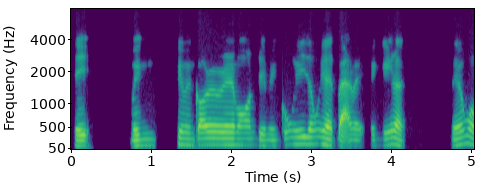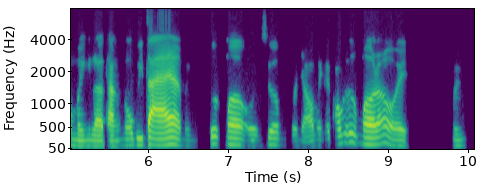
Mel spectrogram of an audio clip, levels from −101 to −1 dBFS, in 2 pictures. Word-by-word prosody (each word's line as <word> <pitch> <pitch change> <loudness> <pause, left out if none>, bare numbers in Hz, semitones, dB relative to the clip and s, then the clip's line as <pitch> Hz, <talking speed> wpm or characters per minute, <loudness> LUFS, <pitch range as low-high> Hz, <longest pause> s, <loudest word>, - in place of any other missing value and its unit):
Thì 110 0 0 0.5
mình 120 +2 -5 0.3
khi 140 - -3
mình 125 -1 -8
coi 130 +1 +1
Doraemon 130 -1 -1
thì 120 - -5
mình 115 0 -11
cũng 135 +3 -11
nghĩ 145 +1 -4
giống 145 0 -4
y 140 -2 -3
hệt 125 -2 +2
bạn - - +1
vậy. 115 - -7
Mình 115 0 -15
nghĩ 125 - -7
là - - 0 0.6
nếu 125 +4 -3
mà 155 - -4
mình 110 0 -3
là 110 -1 +4
thằng 110 -2 +3
Nobita 130 +1 +6 0.2
á, 140 -1 +8
mình 110 -1 -22 0.2
ước 155 - -1
mơ 140 - +4 0.2
hồi 115 -1 -6
xưa 135 - -2 0.3
hồi 115 - -12
nhỏ 105 - -4
mình 120 - -13
đã - - -11
có 155 +1 -3
cái 175 - -7
ước 185 -2 -2
mơ 140 -2 +7
đó 145 - +4
rồi. 115 -9 0 0.6
Mình 115 0 -11
130 Hz, 245 wpm, -23 LUFS, 115-140 Hz, 0.6 s, á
